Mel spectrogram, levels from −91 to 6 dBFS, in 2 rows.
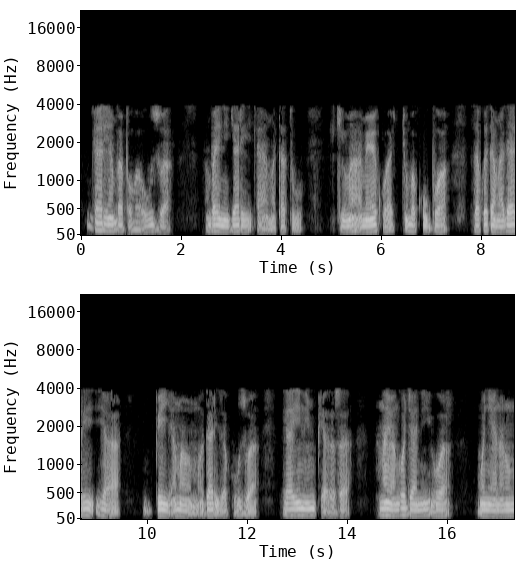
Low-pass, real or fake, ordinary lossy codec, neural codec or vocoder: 7.2 kHz; real; AAC, 16 kbps; none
